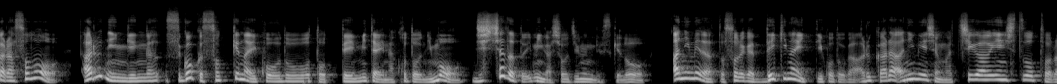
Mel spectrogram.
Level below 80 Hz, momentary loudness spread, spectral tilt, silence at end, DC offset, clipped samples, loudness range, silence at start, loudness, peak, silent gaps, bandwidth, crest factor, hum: -70 dBFS; 8 LU; -4.5 dB/octave; 0 s; under 0.1%; under 0.1%; 1 LU; 0 s; -24 LUFS; -2 dBFS; 6.52-6.70 s; 13.5 kHz; 22 dB; none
